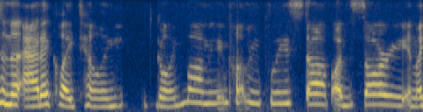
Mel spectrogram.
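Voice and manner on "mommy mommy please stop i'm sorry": put-on high, frightened, begging voice of a scared child. Describing a movie scene, imitating the frightened child in the attic; imitating a scared plea. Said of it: "he was so scared".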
